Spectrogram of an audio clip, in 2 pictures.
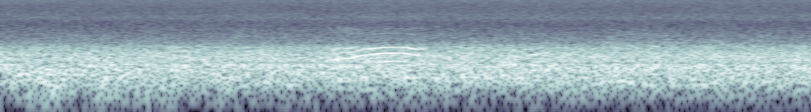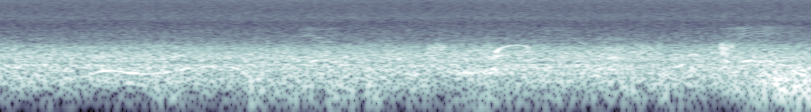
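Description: Near silence: faint outdoor hiss with a few faint, distant gliding calls.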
